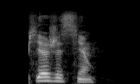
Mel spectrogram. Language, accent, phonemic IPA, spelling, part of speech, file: French, France, /pja.ʒe.tjɛ̃/, piagétien, adjective, LL-Q150 (fra)-piagétien.wav
- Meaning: Piagetian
